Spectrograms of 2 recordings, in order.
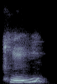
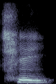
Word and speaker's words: chi: one's heart yeah yes it's um pronounced Chi thank you you I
